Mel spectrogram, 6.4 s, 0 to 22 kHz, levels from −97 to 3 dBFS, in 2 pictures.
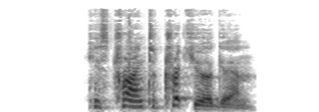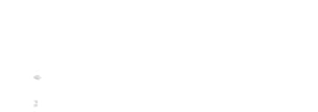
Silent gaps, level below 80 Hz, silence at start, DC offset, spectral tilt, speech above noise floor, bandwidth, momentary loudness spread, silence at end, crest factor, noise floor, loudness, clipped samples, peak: none; -74 dBFS; 0.9 s; under 0.1%; -3.5 dB/octave; over 69 dB; 15.5 kHz; 14 LU; 3.9 s; 24 dB; under -90 dBFS; -21 LUFS; under 0.1%; -4 dBFS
